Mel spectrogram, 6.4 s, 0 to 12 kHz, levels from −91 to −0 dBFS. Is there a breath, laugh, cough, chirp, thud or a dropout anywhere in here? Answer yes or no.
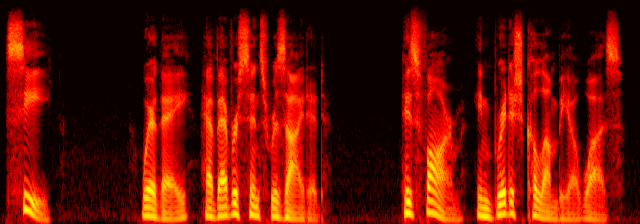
no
